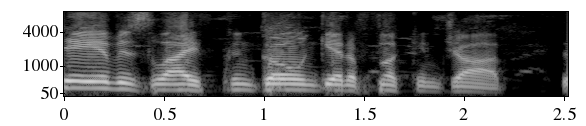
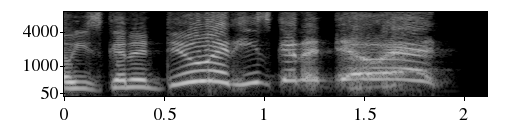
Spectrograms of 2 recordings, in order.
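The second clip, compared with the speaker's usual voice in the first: very high, rising, excited screaming. Watching someone about to show his room for a donation: screaming excitedly. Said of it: "Sorry, I'm screaming".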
